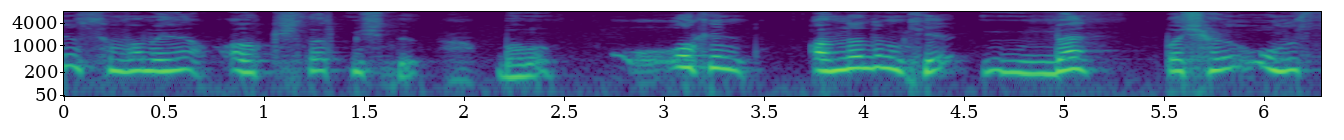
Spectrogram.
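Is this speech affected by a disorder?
Yes: cerebral palsy; no speech until age 6, school speech difficulty, reading not fluent, practised reading aloud before mirror.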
